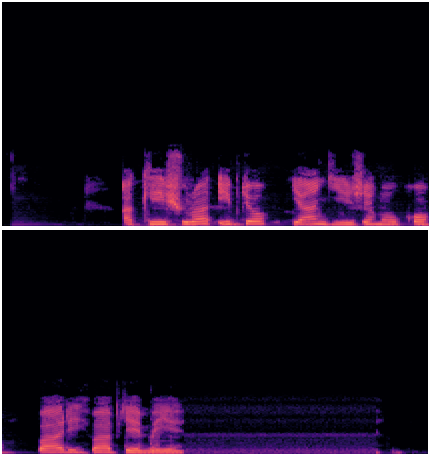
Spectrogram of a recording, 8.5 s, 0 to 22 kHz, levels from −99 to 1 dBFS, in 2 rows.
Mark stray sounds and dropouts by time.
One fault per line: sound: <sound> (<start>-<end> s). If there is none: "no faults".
no faults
